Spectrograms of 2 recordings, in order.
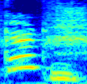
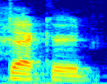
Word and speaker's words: Deckard: As always, so thank you to the creators of Heart, Rowan Rook and Dick Hard. Is that how you say it? – Deckard? – Deckard.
